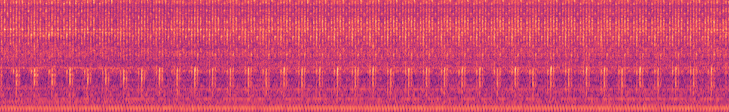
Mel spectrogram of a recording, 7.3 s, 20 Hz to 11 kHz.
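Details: BMW E92 335i (N54 engine) at steady idle with a sharp, regular tick-knock a bit over once a second; the owner suspects the top end but is unsure, and the cause is unknown.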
